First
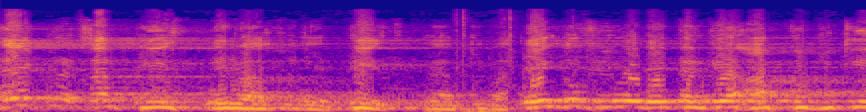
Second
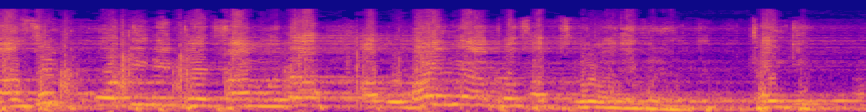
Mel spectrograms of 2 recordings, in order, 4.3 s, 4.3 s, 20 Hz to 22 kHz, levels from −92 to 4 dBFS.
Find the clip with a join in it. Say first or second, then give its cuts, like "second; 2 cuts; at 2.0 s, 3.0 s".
first; 1 cut; at 2.4 s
